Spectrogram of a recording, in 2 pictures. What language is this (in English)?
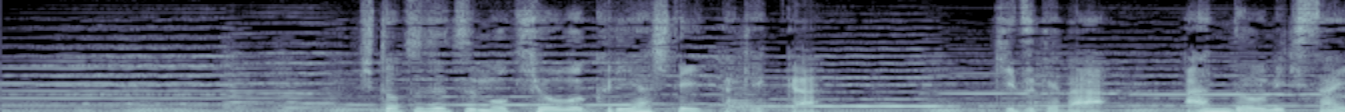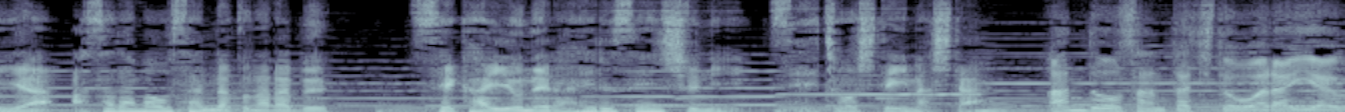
Japanese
